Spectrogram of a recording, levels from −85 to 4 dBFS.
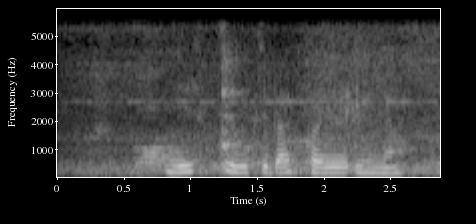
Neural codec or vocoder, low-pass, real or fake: none; 5.4 kHz; real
